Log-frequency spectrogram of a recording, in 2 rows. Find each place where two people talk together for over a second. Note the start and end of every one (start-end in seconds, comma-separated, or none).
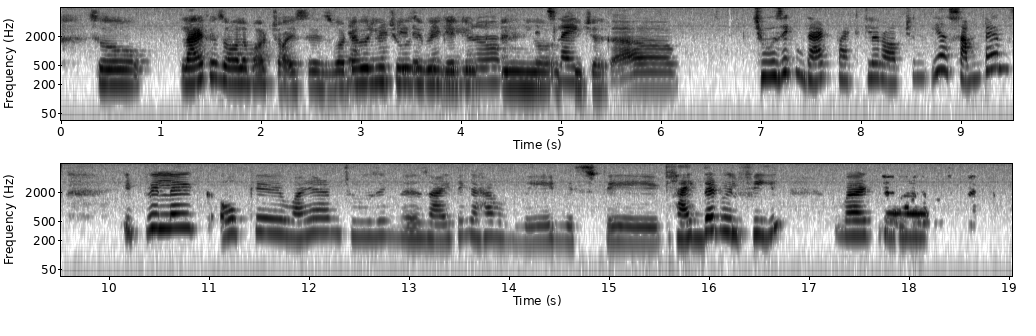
2.9-5.5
